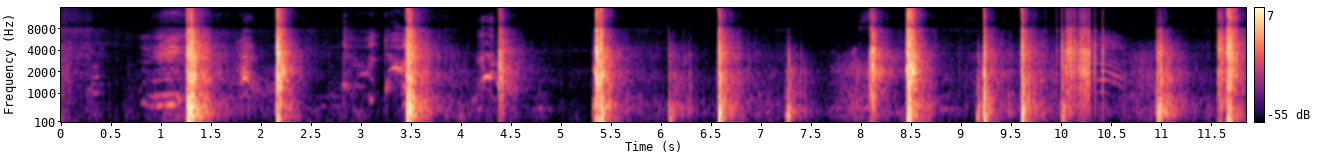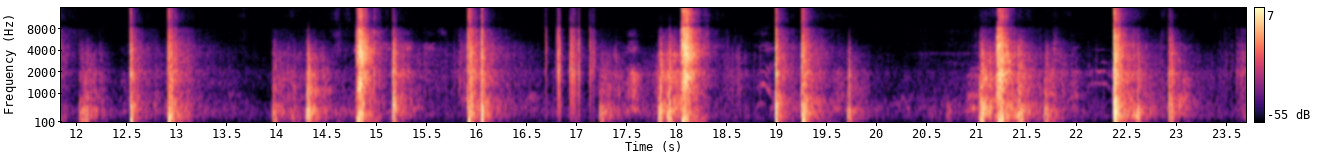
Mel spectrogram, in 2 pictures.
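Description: Fireworks going off: a long, irregular string of sharp bangs and pops, roughly one or two a second, some trailing off in a short crackle or echo, with a brief lull shortly before the end.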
